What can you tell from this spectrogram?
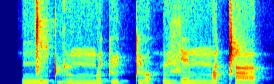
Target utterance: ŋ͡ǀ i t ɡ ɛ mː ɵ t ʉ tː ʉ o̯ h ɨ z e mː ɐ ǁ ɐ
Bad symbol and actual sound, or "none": ɛ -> ɨ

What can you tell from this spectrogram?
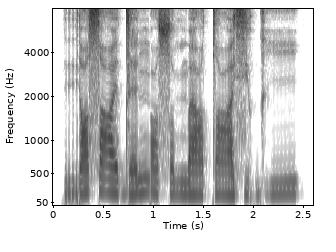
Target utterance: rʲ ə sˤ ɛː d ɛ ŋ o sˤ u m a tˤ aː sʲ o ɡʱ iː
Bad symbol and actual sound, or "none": none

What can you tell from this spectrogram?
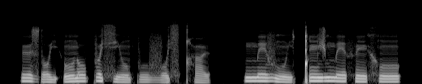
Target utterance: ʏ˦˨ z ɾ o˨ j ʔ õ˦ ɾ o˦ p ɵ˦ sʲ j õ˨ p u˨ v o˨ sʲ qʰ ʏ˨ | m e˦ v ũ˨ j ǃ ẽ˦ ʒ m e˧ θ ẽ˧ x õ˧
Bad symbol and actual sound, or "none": none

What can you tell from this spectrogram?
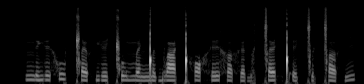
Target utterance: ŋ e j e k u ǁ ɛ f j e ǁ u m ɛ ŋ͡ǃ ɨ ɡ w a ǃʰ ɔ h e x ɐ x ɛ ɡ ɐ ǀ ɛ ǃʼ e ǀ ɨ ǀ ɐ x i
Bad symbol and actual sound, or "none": k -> x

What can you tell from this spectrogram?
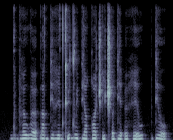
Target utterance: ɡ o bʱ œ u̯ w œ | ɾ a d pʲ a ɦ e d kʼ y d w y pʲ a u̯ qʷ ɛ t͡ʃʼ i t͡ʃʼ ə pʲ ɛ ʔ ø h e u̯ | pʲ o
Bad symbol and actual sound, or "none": none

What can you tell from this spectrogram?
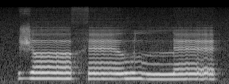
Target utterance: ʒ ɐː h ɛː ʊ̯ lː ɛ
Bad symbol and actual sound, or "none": none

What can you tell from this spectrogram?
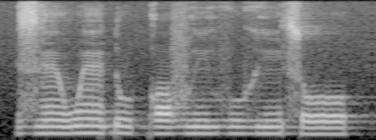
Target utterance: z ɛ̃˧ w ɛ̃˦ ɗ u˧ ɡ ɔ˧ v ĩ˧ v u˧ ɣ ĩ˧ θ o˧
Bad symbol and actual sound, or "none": θ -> s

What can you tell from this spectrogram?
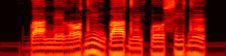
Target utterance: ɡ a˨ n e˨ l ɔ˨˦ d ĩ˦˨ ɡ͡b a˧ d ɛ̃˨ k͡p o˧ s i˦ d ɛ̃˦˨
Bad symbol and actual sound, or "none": ɡ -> ɡ͡b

